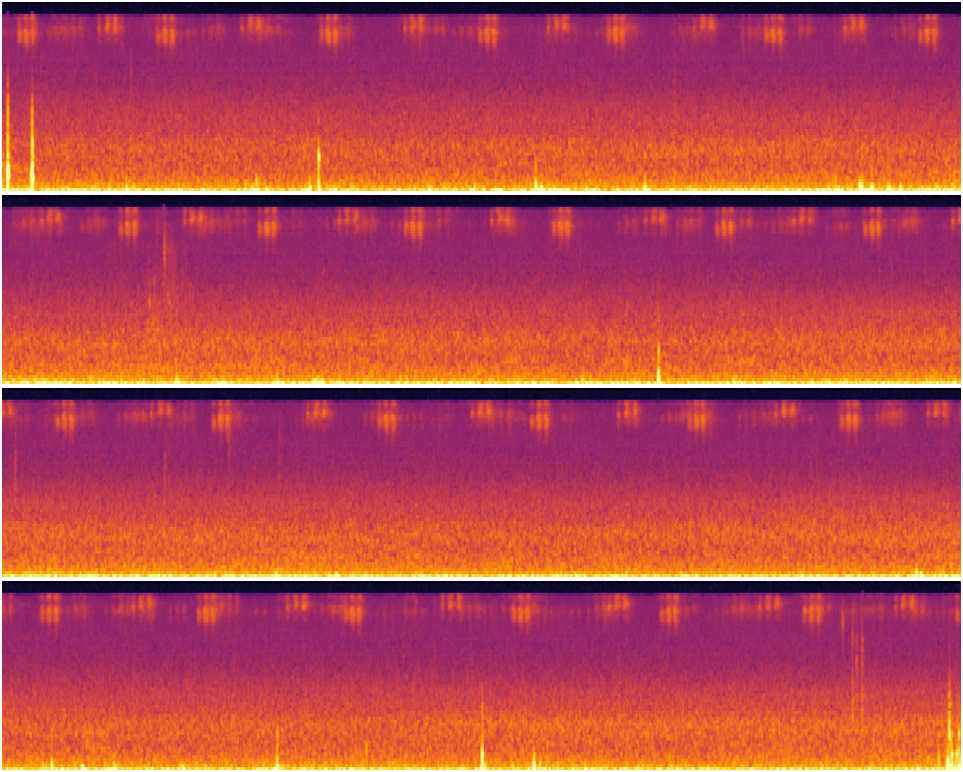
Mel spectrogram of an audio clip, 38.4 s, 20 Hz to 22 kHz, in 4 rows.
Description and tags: Night at the River. Recorded with Zoom H2 on the 3. of October 2015 12:00 pm local time in Puch/Urstein, Austria. Not edited.
water, river, night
